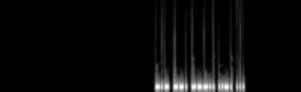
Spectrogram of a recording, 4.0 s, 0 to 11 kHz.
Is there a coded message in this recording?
Yes: Morse code from 2.1 to 3.2 s, heard as a keyed tone, about 60 wpm, 700 Hz. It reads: KG8FS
